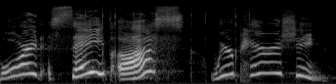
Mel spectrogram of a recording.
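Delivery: high, loud panicked shouted cry.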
